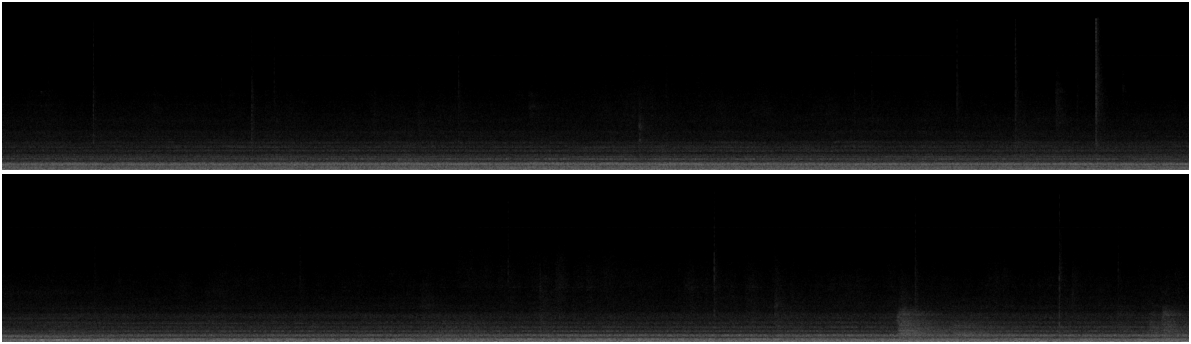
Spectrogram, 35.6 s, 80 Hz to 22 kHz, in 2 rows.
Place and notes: ambience within Schlossberg hill, at the elevator station
(PCM D-50, DPA4060)
Graz, Austria, 2 September 2012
